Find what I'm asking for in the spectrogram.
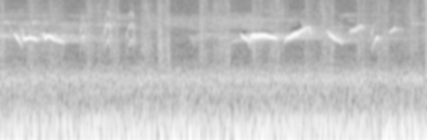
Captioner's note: birds chirping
